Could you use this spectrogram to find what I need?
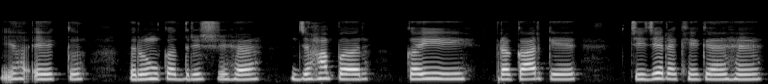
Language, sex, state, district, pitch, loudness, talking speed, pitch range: Hindi, female, Jharkhand, Palamu, 245 Hz, -15 LUFS, 115 wpm, 235-255 Hz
